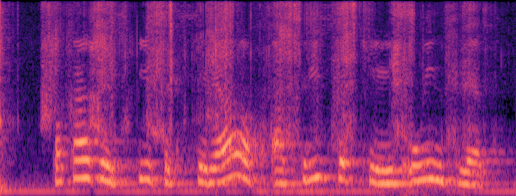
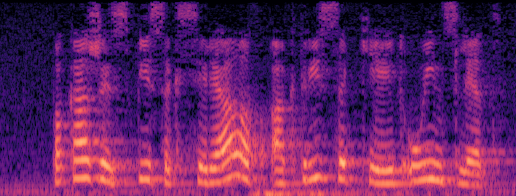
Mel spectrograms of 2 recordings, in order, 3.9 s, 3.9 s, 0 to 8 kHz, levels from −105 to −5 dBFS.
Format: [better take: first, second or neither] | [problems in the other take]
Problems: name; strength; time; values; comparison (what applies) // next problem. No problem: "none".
second | background sound (Chewing, mastication); 15 dB below the speech // room echo; dies away in 0.4 s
